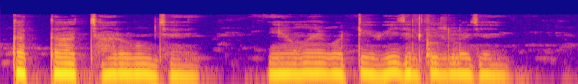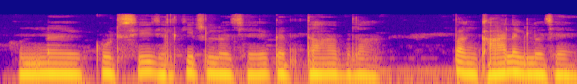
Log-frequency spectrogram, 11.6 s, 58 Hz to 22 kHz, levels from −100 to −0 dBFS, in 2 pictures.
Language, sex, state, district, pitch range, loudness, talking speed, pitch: Angika, male, Bihar, Bhagalpur, 115-130 Hz, -17 LUFS, 115 wpm, 125 Hz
